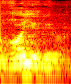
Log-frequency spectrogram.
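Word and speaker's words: غير: Ya, hanya di bacaan saja makharijul hurufnya ya diperbaiki, seperti ghairil tadi qairil, kemudian bacaannya qairil ya, harusnya ghairil pakai ghain. Kemudian tahawurukuma Ibu bacanya tahawurukuma, kemudian shinnya ya, huruf shinnya ya, itu lebih ke makharijul huruf.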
